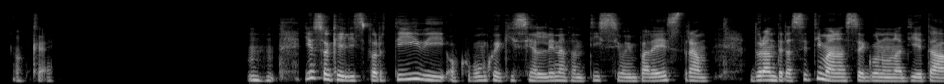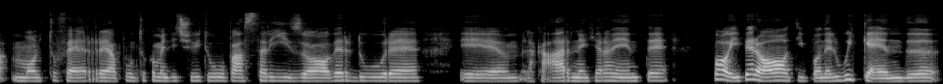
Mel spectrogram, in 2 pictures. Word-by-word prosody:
Okay. - - -11 1.9
Mh-mh. 195 -3 -5 0.3
Io 300 +4 +1
so 295 -5 +3
che 215 -3 +1
gli 185 - -1
sportivi, 190 +3 0
o - - -6
comunque 185 +3 -5
chi 185 +3 -11
si 190 0 -2
allena 175 +2 0
tantissimo 175 +1 -5
in 160 - -2
palestra, 175 0 0 0.4
durante 195 0 +2
la 175 - -1
settimana 185 -2 +2
seguono 170 -1 -1
una 160 -1 +1
dieta 160 -1 0
molto 160 +1 -2
ferrea, 160 -1 +1
appunto 165 +3 -7
come 170 -1 -2
dicevi 165 +2 -5
tu, 170 0 -4
pasta, 165 +1 0
riso, 160 -2 +1
verdure, 170 -1 0 0.3
ehm, 155 0 -2
la 150 - -8
carne 160 +1 +1
chiaramente. 170 +1 -1 0.4
Poi 190 -8 +5
però 180 -5 +7
tipo 160 -2 -4
nel 160 +1 +1
weekend 160 -6 +1
170 Hz, 125 wpm, -22 LUFS, 160-185 Hz, 1.9 s, però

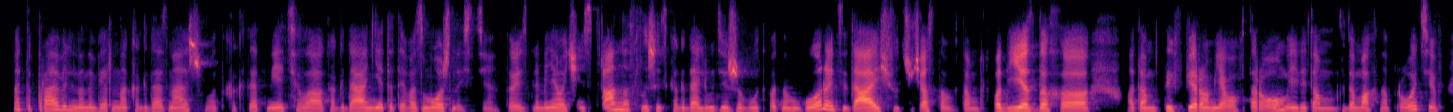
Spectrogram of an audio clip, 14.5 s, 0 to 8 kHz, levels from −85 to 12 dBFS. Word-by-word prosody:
Это 240 -1 -5
правильно, 220 -3 0
наверно, 190 0 -4
когда 185 -1 -6
знаешь, 185 +3 +1
вот 170 -1 -14
как 175 +1 -18
ты 175 - -7
отметила, 175 0 -3
когда 175 +1 0
нет 180 +1 -1
этой 180 0 -6
возможности. 180 -2 -3
То 170 - -7
есть 170 0 -5
для 175 - -6
меня 185 +3 0
очень 190 -1 -2
странно 215 +5 +2
слышать, 200 -2 -3
когда 180 -1 -3
люди 185 +2 -3
живут 180 0 +1
в - - -17
одном 170 -1 -3
городе, 215 +1 +2
да, 175 +3 +9
еще 180 -1 0
очень 170 +2 -7
часто 175 -2 -1
там 160 -1 -6
в - - -22
подъездах 195 +1 +5
э, 175 -1 +4 0.4
а, 170 - -6
там 175 -1 0
ты 190 +5 -1
в 205 +2 -16
1, 195 -3 +4
я 175 -1 +1
во 175 +1 -2
2 180 +4 -1
или 180 0 -1
там 165 -2 -4
в - - -21
домах 180 +1 -1
напротив. 195 +4 -3
180 Hz, 195 wpm, -23 LUFS, 175-195 Hz, 0.4 s, да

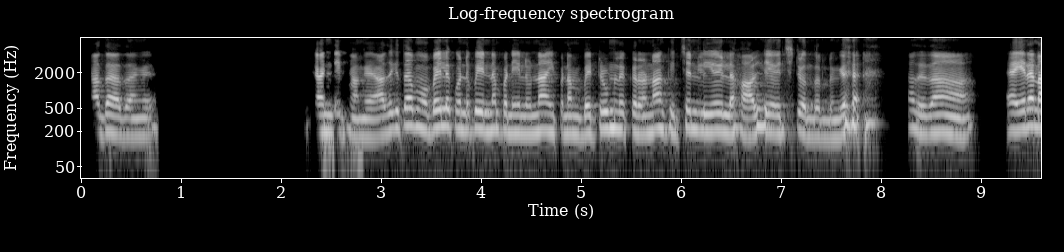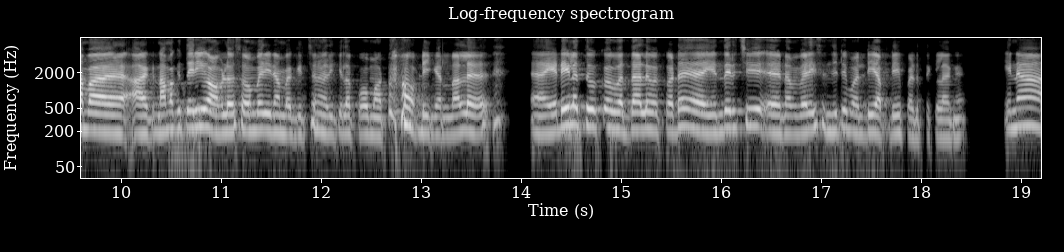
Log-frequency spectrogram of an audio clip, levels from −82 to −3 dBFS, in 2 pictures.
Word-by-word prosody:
அதான் 195 -2 0
அதாங்க. 170 -1 -6 1.7
கண்டிப்பாங்க. 190 -4 -3
அதுக்கு 205 +5 -3
தான் 250 -1 +1
மொபைல 225 +3 +1
கொண்டு 210 -1 -4
போயி 220 -1 +3
என்ன 205 +1 -3
பண்ணிரணும்னனா, 190 0 -1
இப்போ 195 0 -11
நம்ம 185 -1 -4
பெட்ரூம்ல 215 +4 -1
இருக்குறோம்னா, 200 0 -1
கிச்சன்லயோ, 205 0 -3
இல்லை 185 -1 0
ஹால்லயோ 195 +4 0
வச்சுட்டு 190 0 -5
வந்துரணுங்க. 165 0 -4 0.7
அதுதான் 190 -2 -1 0.6
அ - - +3
ஏன்னா 235 +2 +6
நம்ப 210 -1 +4 0.4
அ - - +4
கு - - -10
நமக்கு 215 +3 0
தெரியும், 225 0 +6
அவ்வளோ 195 +1 +3
சோம்பேறி 205 0 +2
நம்ம 185 -1 -1
கிச்சன் 180 +3 -6
வரைக்கும்லாம் 185 0 -5
போமாட்டோம் 180 +7 0
அப்டீங்குறனால, 185 0 -1 0.7
அ - - -2 0.2
எடையில 250 +5 +6
தூக்கம் 235 -2 +1
வந்தாலும் 210 0 +2
கூட, 210 +4 0 0.3
எந்திரிச்சு 225 +4 -1 0.2
அ - - +4
நம்ம 185 0 -5
வேலைய 205 +5 +1
செஞ்சுட்டு 200 +1 -6
மறுப்டியும் 185 -1 0
அப்டீயே 185 +1 -6
படுத்துக்கலாங்க. 160 0 -8 0.5
ஏன்னா? 245 +3 +2
195 Hz, 150 wpm, -22 LUFS, 185-215 Hz, 1.7 s, ஏன்னா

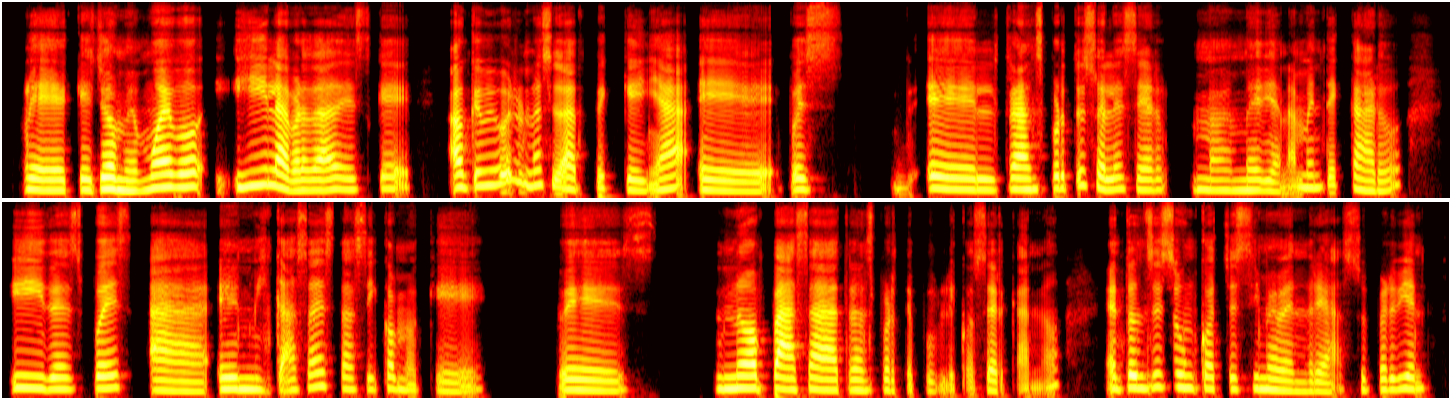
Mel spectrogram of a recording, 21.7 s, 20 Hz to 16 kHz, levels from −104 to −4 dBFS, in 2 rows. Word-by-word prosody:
eh, 185 -2 +3
que 195 -1 +1
yo 210 +1 +8
me 180 -1 +4
muevo, 240 +5 +6
y 265 +4 +1
la 245 -6 +7
verdad 185 +2 +3
es 200 0 -6
que, 220 +4 -5 0.3
aunque 240 +2 +4
vivo 275 +1 +1
en 345 - -2
una 275 +2 -1
ciudad 210 -7 +1
pequeña, 200 +2 -1
eh, 180 -3 -1
pues, 200 -1 -4 0.3
ve - - -18
el 200 -3 +2
transporte 205 +4 +1
suele 210 -5 0
ser 195 -1 -4 0.2
ma 190 -2 -5
medianamente 190 +2 -3
caro, 180 - -3 0.4
y 225 -1 +1
después, 220 +3 -1
ah, 175 -2 0
en 205 0 +3
mi 200 - -2
casa 195 +7 -3
está, 255 -5 -6
así 200 0 -9
como 210 -2 -5
que, 170 +5 -8 0.5
pues, 185 - -2 0.4
no 225 +1 +5
pasa 200 -3 +5
transporte 190 0 -6
público 170 - -13
cerca, 180 -1 -6
¿no? 250 +4 -12 0.3
Entonces 230 +3 +1
un 235 -2 0
coche 215 -1 -4
sí 210 +1 -7
me 200 -1 +2
vendría 170 -2 -4
superbién. 205 +3 -4
205 Hz, 140 wpm, -23 LUFS, 190-225 Hz, 0.5 s, yo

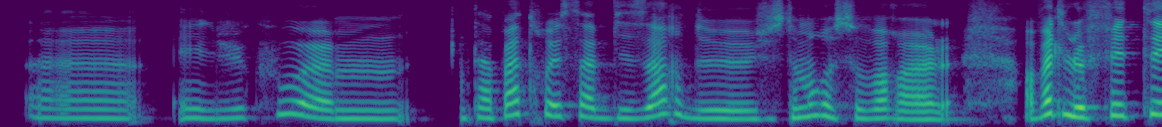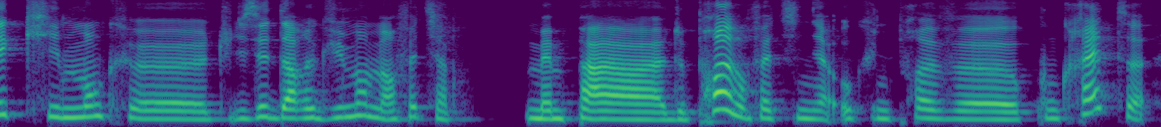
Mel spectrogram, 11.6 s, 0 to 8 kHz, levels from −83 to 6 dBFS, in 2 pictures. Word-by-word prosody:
Heu 215 -2 -9 0.2
et 215 -1 -8
du 210 +2 -10
coup, 310 +7 -9
hem, 200 -3 -3 0.3
tu 225 - -7
as 220 - -1
pas 280 +7 +1
trouvé 275 -3 -3
ça 255 -2 -2
bizarre 225 +8 -3
de, 200 -2 -4
justement, 220 +7 -5
recevoir, 215 -4 -3
heu 185 -1 -1 0.4
en - - -4
fait, 315 +1 +6
le 240 -5 +6
fait 270 +4 -3
est 300 0 +3
qu'il 245 -6 -3
manque, 250 +1 -1
heu, 195 -2 +1
tu 195 - -15
disais, 200 +5 -1
d'arguments, 220 +4 +2
mais 225 - 0
en 185 - -1
fait, 235 +3 -7
il 200 - -5
y - - -2
a - - -10 0.4
même 200 -1 +2
pas 185 -2 +7
de 180 - -3
preuves. 405 - +7
En - - -1
fait, 210 +1 -4
il - - -2
n'y 190 - -2
a - - -7
aucune 200 0 -7
preuve, 200 -2 -3
heu, 185 -1 +3
concrète, 215 - 0
210 Hz, 230 wpm, -23 LUFS, 195-240 Hz, 0.4 s, pas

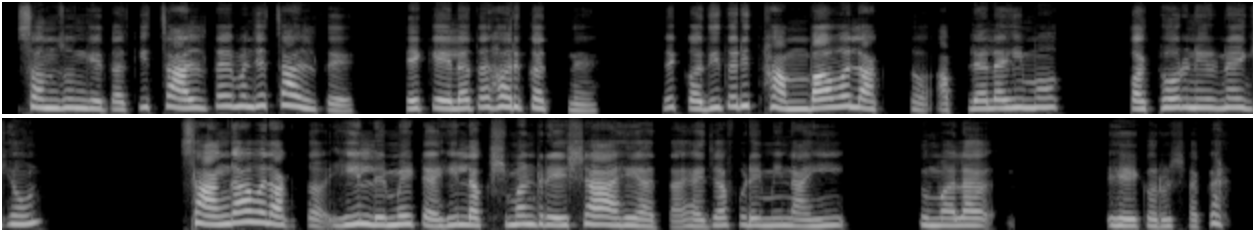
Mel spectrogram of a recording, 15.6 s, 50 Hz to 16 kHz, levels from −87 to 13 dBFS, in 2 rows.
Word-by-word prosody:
समजून 280 -3 +2
घेतात 240 -3 -2
की 295 - -5
चालतंय 280 +1 +2
म्हणजे 325 +1 +1
चालतंय. 250 - +1 0.4
हे 255 - +4
केलं 260 -1 +1
तर 300 - -1
हरकत 305 -3 +1
नाही. 195 -2 -7 0.5
म्हणजे 295 - -5
कधीतरी 290 +7 +1
थांबावं 270 +3 +5
लागतं, 245 -5 -2
आपल्यालाही 255 +7 -1
मग 285 +1 0 0.5
कठोर 265 +4 0
निर्णय 280 0 0
घेऊन 270 +2 -2 1.0
सांगावं 315 +4 +5
लागतं 225 -6 -1
ही 260 +5 +2
लिमिट 250 +1 +1
आहे. 210 -2 0
ही 240 +4 -1
लक्ष्मणरेषा 245 +1 0
आहे 235 -1 +1
आता 185 -3 -6
ह्याच्यापुढे 230 +3 -4
मी 225 +1 -3
नाही 220 +1 -3 0.5
तुम्हाला 230 0 0 0.8
हे 220 -1 +2
करू 205 -1 -4
शकत. 210 +7 -8
255 Hz, 140 wpm, -22 LUFS, 230-280 Hz, 1.0 s, थांबावं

